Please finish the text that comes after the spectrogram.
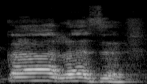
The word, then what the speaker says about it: कर्ज: अब आप छोटे बच्चे हैं इसमें, कर्ज। तो आपको पता है इस जा जो रा टंगा है जिस अक्षर पे, उस अक्षर से पहले प्रोनाउंसिएशन हो रहा है, उच्चारण पहले आ रहा है।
